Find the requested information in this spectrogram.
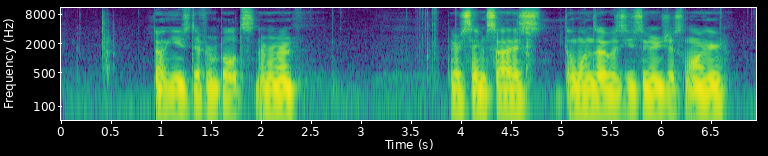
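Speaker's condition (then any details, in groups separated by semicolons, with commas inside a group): No condition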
